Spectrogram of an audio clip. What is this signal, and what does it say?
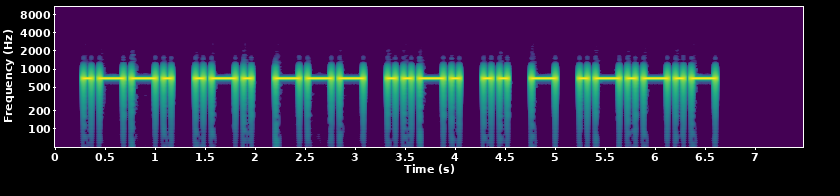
Morse code, heard as a keyed tone, about 15 wpm, 700 Hz. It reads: PROFIT.
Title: Sentences from Top 1000 Words - Review Part 5 - 15wpm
